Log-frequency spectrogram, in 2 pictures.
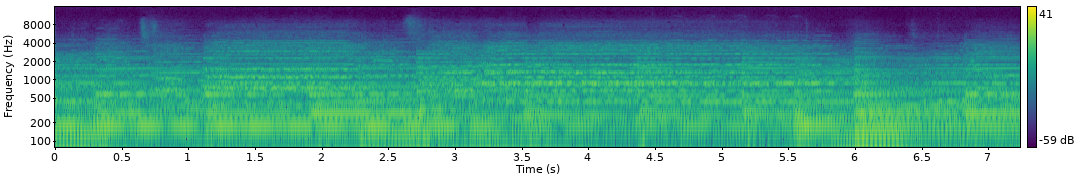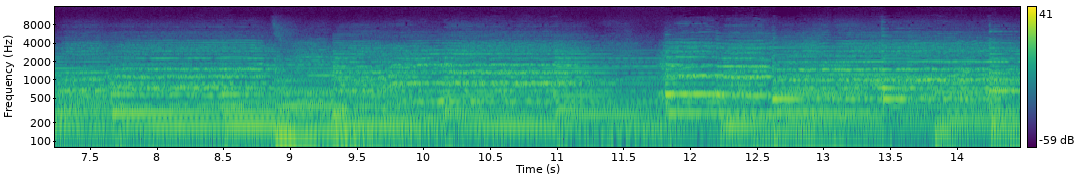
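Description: Mixed church choir singing a Korean anthem in parts, with a flute playing along. The sound swells louder about twelve seconds in.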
